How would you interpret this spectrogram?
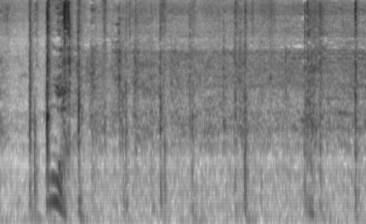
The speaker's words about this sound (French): La fermeture des portes est imminente. Attention au départ.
